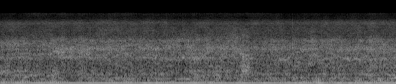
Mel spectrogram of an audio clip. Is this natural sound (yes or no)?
no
